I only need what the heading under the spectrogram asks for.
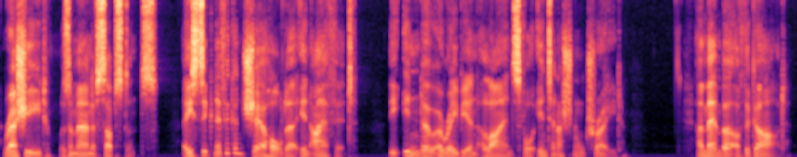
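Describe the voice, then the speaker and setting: A man narrating a thriller audiobook from a script in a measured, dramatic storytelling manner. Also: mid-range voice, gravelly, no room sound, studio quality.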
